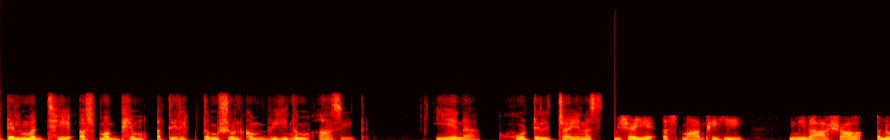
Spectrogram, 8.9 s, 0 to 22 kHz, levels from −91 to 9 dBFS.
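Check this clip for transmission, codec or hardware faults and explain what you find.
Two faults: a handover gap, then a fallback to narrowband.

At 5.99 s there is a handover gap. The call switches networks, no frames arrive, and the speech drops out for 160 ms.

From 6.15 s the call falls back to narrowband. The codec change strips everything above 4 kHz, so the speech turns duller and rougher until the end. Before the switch, the wideband sound points to AMR-WB near 23.85 kbit/s with faint or no codec damage.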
